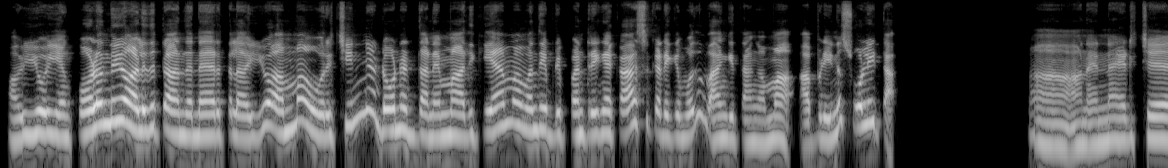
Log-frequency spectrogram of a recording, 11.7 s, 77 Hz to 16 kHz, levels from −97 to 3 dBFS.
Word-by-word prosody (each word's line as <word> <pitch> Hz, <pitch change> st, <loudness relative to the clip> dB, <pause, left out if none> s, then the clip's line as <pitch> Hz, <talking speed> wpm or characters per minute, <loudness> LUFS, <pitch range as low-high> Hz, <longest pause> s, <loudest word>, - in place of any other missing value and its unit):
ஐயோ! 220 Hz, +5 st, 0 dB, 0.2 s
என் 200 Hz, -2 st, -6 dB
குழந்தையும் 310 Hz, +8 st, +6 dB
அழுதுட்டா, 250 Hz, +1 st, +3 dB
அந்த 215 Hz, -1 st, -1 dB
நேரத்தில. 215 Hz, 0 st, -1 dB
"ஐயோ! 255 Hz, +10 st, -1 dB
அம்மா 275 Hz, +8 st, 0 dB, 0.2 s
ஒரு 210 Hz, -, 0 dB, 0.2 s
சின்ன 410 Hz, +10 st, -1 dB
டோனட் 250 Hz, -3 st, +2 dB
தானே 205 Hz, -1 st, 0 dB
அம்மா. 220 Hz, 0 st, +1 dB
அதுக்கு 215 Hz, 0 st, -11 dB
ஏம்மா 310 Hz, +1 st, -1 dB
வந்து 255 Hz, +1 st, 0 dB
இப்படி 225 Hz, +1 st, -5 dB
பண்ணுறீங்க? 225 Hz, +1 st, 0 dB
காசு 320 Hz, +7 st, +1 dB
கெடைக்கும் 205 Hz, -1 st, -3 dB
போது 425 Hz, -, -3 dB
வாங்கி 195 Hz, +1 st, -2 dB
தாங்கம்மா." 180 Hz, +2 st, -3 dB, 0.3 s
அப்படின்னு 195 Hz, -, -4 dB
சொல்லிட்டா. 305 Hz, +4 st, -1 dB, 1.4 s
அ, 195 Hz, -, -12 dB, 0.4 s
ஆனா 160 Hz, +1 st, -6 dB
என்னாயிடுச்சு. 185 Hz, +2 st, -5 dB
220 Hz, 145 wpm, -21 LUFS, 200-265 Hz, 1.4 s, குழந்தையும்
